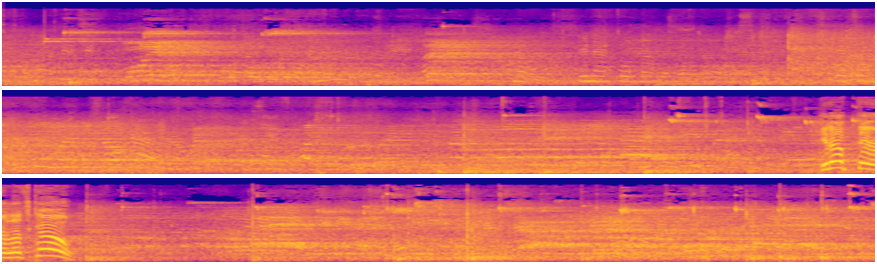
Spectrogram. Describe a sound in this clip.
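Spectators chatter nearby in a large echoing gym.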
